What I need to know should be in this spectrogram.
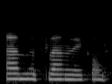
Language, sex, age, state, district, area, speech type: Kashmiri, female, 18-30, Jammu and Kashmir, Budgam, rural, conversation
